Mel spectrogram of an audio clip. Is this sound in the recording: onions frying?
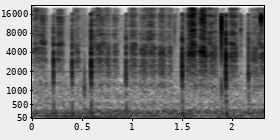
no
